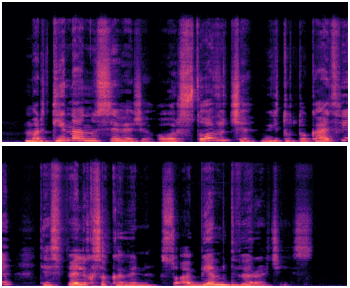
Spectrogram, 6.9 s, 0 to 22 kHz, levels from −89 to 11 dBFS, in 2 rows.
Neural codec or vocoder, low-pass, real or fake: none; 19.8 kHz; real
